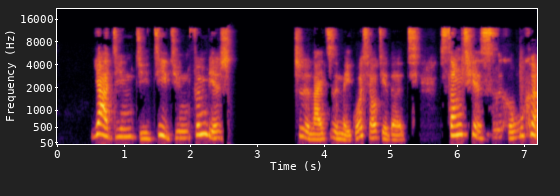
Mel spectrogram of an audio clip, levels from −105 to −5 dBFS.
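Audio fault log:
2.55–3.59 s, call audio freeze: after "季军分别" the sound smears into a brief fading buzz, then about 0.9 s of near-silence before "来自美国" resumes, likely a jitter-buffer underrun. Nothing's lost, just a 1 s gap inserted.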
